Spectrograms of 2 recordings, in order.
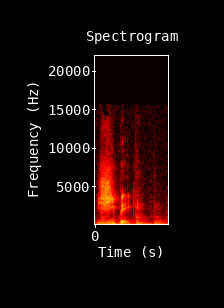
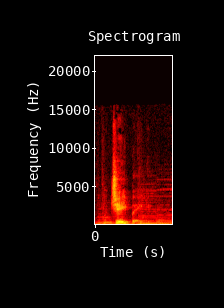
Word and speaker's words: JPEG: Ça se prononce JPEG. En anglais, la lettre J se dit J. Vous pouvez donc aussi, si vous le souhaitez, dire JPEG.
